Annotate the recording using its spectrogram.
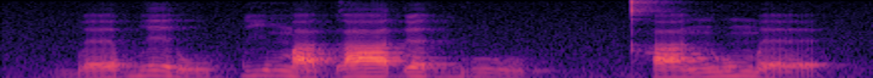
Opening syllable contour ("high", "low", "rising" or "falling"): rising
